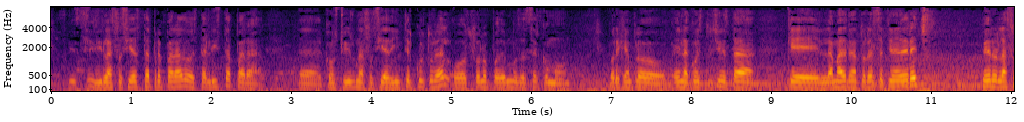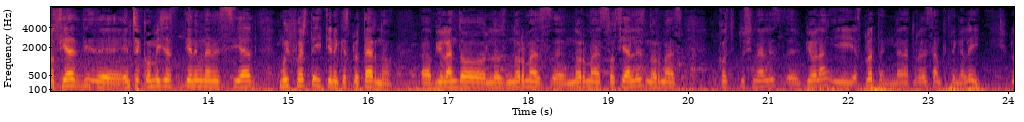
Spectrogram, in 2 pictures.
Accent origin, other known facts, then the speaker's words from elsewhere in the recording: Otavalo, Imbabura, Ecuador; Soy Otavalo y pertenezco a la institución Tincunac, que es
